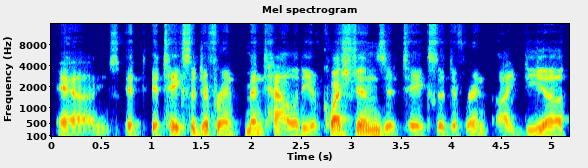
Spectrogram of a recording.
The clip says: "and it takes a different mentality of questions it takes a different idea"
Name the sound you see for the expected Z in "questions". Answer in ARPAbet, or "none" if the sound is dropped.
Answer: Z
